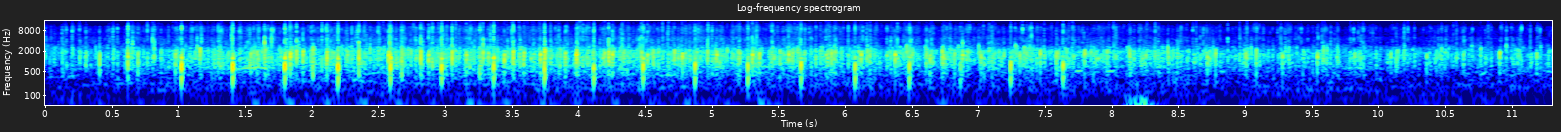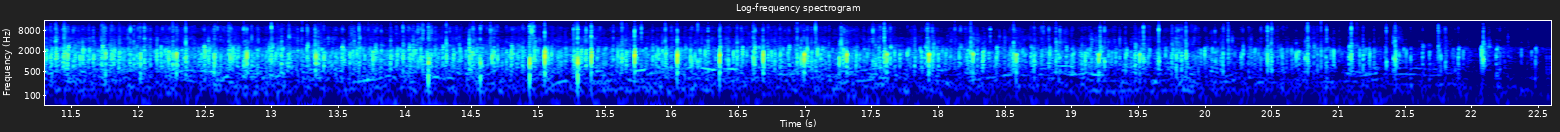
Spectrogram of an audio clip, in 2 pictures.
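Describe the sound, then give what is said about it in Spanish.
Sustained audience applause at a music festival, dense and steady clapping from a large crowd that holds throughout and eases off slightly toward the end. “a quienes damos un gran aplauso,”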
